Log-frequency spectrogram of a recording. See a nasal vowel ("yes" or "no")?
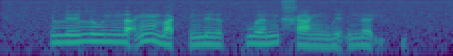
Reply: no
